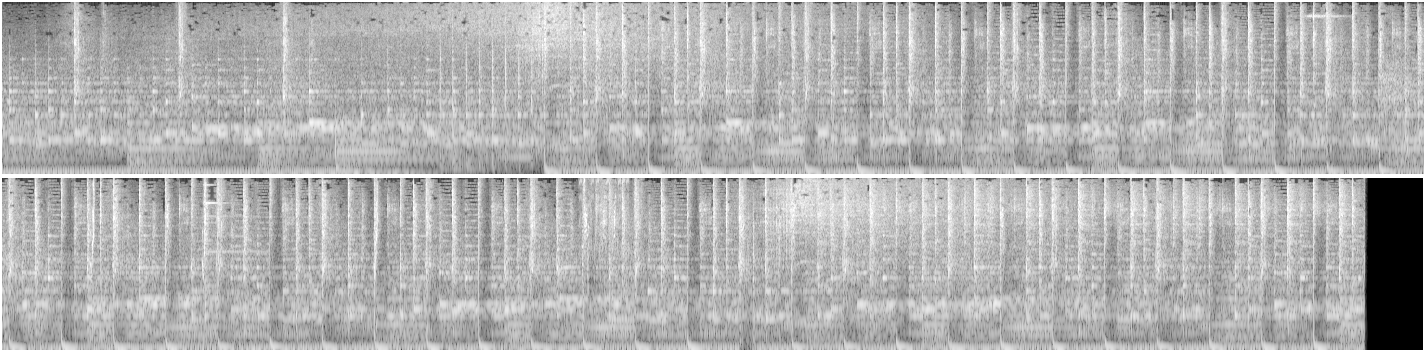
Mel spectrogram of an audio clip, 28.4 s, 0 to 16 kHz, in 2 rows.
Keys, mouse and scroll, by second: 0.0-2.4 middle drag, 2.4 click, 3.2 click, 6.8-7.8 middle drag, 7.8-8.8 scroll down 4, 8.8-11.1 middle drag, 11.1 click, 11.6-12.2 scroll down 2, 12.2 scroll down 1, 12.2-12.9 shift+middle drag, 12.9-13.3 scroll down 1, 13.3-14.4 scroll up 1, 14.5-14.8 scroll up 1, 14.8-17.9 middle drag, 17.9 ctrl+s.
